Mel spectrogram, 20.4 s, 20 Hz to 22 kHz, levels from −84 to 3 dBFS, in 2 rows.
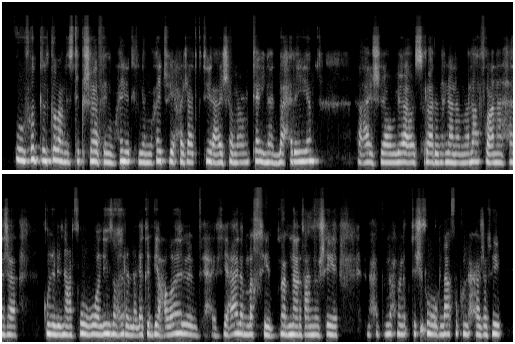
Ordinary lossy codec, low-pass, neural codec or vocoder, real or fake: Opus, 16 kbps; 14.4 kHz; codec, 32 kHz, 1.9 kbps, SNAC; fake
